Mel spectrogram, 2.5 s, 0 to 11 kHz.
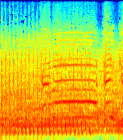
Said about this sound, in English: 2 flaring missiles rocket from the plane's underbelly. The half tracks explode in a churning mass of fire.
